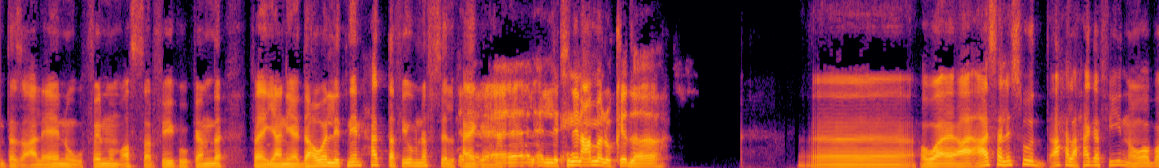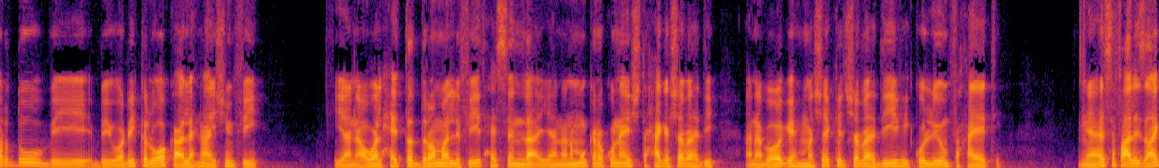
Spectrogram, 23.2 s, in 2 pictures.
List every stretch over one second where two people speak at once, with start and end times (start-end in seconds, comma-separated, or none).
none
